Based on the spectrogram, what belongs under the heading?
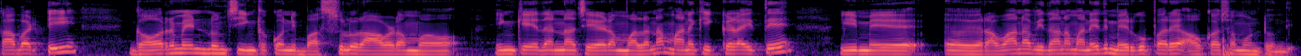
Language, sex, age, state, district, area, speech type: Telugu, male, 18-30, Telangana, Ranga Reddy, urban, spontaneous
